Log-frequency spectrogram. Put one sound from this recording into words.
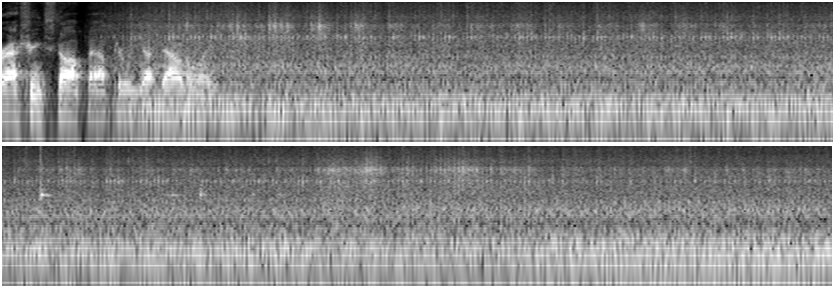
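A drilling rig's engine runs with a steady low drone.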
